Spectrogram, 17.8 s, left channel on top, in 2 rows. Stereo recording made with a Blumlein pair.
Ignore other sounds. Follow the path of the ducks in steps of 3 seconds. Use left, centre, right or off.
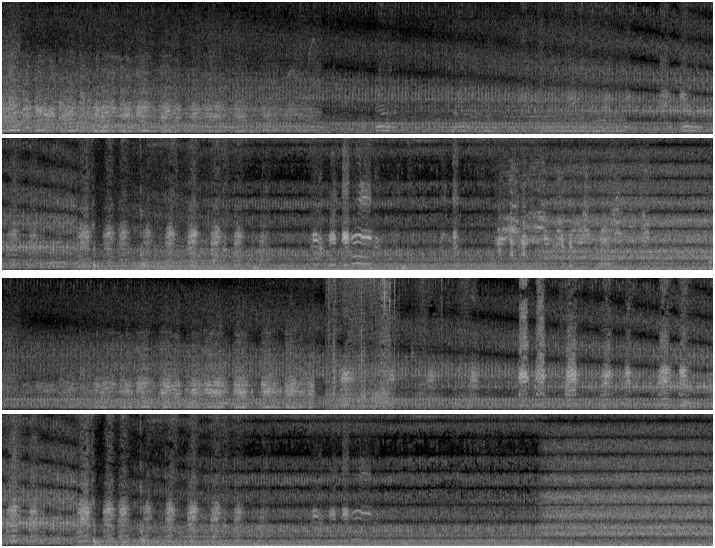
centre, right, right, centre, left, left.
